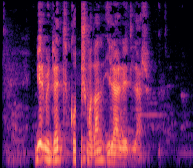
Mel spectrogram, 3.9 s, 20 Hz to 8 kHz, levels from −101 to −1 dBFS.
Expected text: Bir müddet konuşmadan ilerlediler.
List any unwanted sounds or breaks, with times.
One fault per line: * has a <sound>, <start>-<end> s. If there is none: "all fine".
* has a dropout, 1.5-1.6 s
